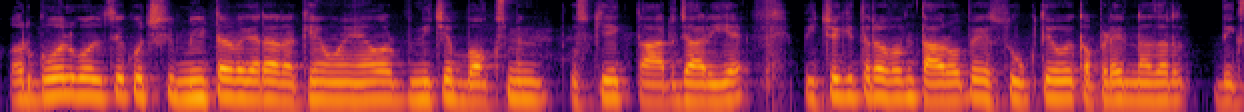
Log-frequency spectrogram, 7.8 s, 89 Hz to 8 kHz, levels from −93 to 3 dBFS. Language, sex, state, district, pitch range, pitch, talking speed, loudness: Hindi, male, Uttar Pradesh, Varanasi, 145-165 Hz, 155 Hz, 240 wpm, -25 LUFS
